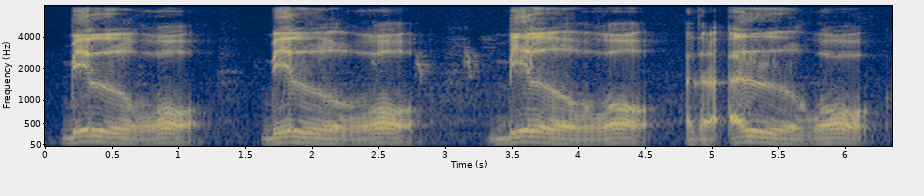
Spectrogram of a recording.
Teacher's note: ghoin hurufnya memiliki sifat isti'la, pangkal lidah tegang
